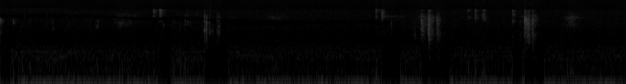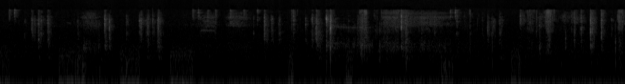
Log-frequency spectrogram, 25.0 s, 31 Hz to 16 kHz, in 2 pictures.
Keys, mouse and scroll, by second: 4.1 r, 8.2 g, 10.0 middle click, 10.4 g, 13.0 g, 16.8-17.4 middle drag, 18.7 shift+d, 22.3 r.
